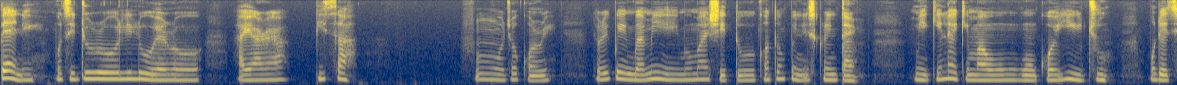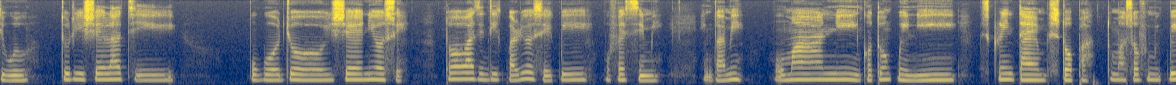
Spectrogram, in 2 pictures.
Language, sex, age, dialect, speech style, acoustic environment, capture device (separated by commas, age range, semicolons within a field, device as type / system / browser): Yoruba, female, 25-34, Nigeria - Lagos Yoruba, relaxed; focused, silence, mobile / macOS / Safari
